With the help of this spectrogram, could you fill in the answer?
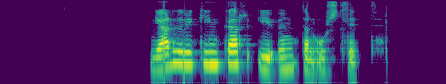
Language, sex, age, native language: Icelandic, female, 40-49, Icelandic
